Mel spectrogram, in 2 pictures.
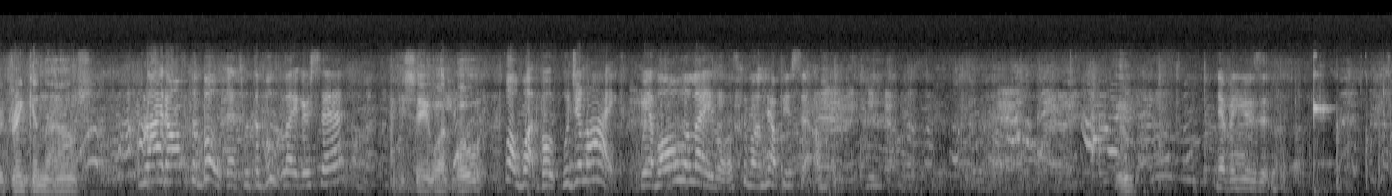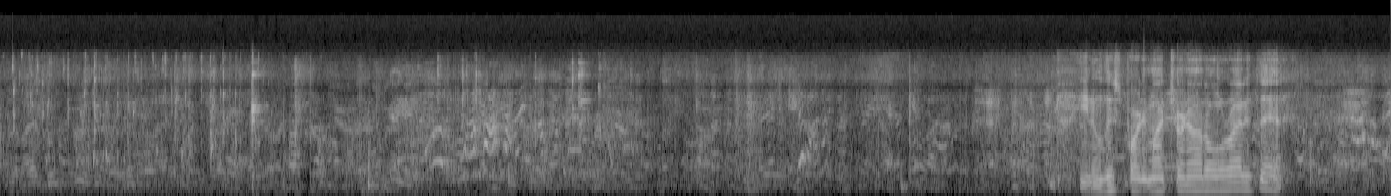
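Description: A crowd of men and women chatters and laughs in the background.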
